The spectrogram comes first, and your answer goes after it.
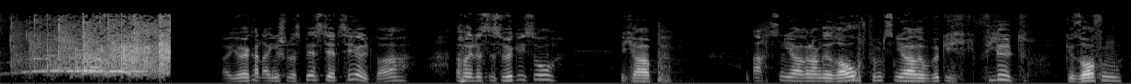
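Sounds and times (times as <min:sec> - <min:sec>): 
audience applause: 0:00.0 - 0:01.7
speech: 0:02.3 - 0:06.8, 0:07.5 - 0:11.3.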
